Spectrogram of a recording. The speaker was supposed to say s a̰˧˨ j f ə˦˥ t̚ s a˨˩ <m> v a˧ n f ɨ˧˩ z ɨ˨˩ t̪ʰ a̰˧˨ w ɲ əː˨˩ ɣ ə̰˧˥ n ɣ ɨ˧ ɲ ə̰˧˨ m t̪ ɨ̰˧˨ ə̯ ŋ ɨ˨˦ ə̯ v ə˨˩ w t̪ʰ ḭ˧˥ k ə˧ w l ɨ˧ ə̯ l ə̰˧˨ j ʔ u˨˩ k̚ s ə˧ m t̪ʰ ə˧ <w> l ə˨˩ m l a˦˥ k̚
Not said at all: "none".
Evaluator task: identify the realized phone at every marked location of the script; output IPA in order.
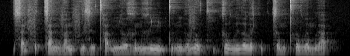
n, w

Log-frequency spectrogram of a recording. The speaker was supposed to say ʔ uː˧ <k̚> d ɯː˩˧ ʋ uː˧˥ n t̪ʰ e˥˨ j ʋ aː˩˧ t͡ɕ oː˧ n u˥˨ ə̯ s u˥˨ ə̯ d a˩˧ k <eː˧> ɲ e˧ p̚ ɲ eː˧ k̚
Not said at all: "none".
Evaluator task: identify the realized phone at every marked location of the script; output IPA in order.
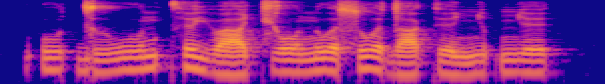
t̚, eː˩

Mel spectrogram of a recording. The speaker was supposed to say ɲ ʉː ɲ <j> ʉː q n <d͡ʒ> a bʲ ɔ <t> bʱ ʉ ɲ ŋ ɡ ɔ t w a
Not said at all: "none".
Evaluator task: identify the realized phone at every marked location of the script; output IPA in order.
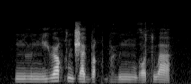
j, d͡ʒ, q

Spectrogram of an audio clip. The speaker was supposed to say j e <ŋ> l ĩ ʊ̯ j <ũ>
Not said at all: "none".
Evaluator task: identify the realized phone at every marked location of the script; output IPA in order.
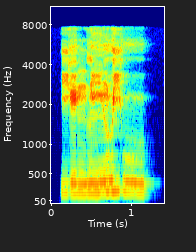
ŋ, u

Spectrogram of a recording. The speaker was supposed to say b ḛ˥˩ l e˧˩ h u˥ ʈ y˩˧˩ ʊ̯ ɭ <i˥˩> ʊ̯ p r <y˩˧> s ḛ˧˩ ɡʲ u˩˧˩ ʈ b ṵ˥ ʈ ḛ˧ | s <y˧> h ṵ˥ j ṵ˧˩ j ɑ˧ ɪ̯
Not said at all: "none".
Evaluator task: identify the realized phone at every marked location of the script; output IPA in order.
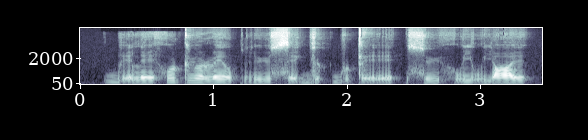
e˥˩, y˩˧, y˩˧˩

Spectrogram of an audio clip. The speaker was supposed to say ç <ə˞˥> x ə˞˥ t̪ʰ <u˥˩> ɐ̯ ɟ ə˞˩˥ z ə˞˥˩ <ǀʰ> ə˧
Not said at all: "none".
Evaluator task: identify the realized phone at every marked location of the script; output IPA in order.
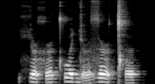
ə˞˥˩, u˥, ǀʰ

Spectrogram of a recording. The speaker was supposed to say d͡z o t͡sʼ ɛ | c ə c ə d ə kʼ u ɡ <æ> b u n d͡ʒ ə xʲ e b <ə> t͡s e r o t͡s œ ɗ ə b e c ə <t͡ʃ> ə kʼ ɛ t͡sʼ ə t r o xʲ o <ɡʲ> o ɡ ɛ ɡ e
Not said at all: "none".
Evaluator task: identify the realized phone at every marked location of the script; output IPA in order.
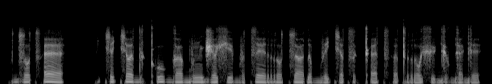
œ, œ, t͡s, ɡʲ

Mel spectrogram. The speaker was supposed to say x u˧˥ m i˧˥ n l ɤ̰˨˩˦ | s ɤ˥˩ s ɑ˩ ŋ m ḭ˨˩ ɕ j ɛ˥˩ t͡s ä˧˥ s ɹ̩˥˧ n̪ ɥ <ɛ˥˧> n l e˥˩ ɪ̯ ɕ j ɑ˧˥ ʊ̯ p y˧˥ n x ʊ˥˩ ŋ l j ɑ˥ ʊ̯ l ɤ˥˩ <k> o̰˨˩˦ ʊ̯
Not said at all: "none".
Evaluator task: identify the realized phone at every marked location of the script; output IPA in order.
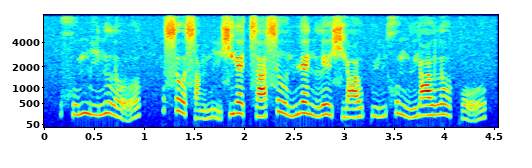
ɛ˥˧, k

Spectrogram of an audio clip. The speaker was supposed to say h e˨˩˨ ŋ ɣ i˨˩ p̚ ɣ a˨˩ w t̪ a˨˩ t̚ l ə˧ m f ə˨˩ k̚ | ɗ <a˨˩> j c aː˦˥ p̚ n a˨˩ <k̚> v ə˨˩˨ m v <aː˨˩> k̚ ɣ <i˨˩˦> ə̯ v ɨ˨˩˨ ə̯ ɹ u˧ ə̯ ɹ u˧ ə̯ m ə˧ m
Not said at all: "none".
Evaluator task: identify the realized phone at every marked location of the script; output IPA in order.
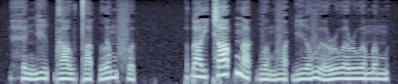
a˧, k̚, a˨˩, i˨˩˦

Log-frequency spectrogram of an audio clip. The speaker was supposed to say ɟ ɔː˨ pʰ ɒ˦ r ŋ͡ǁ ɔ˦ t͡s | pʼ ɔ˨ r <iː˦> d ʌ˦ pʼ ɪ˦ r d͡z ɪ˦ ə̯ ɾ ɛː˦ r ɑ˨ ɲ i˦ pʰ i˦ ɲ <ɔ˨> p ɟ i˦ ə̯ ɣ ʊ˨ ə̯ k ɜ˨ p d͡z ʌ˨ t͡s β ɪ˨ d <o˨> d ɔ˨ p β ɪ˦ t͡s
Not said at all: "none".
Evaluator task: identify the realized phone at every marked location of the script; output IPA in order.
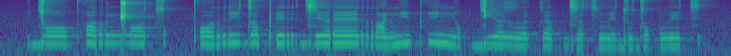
i˦, ɔ˨, u˨

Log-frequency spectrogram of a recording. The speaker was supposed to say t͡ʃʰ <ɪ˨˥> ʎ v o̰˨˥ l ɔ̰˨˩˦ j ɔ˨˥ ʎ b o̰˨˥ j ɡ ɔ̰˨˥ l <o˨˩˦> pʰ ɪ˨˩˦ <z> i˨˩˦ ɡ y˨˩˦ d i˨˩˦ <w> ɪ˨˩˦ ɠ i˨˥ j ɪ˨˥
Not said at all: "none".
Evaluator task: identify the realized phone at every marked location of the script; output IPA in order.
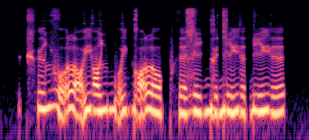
y˨˥, o˨˩˦, z, j

